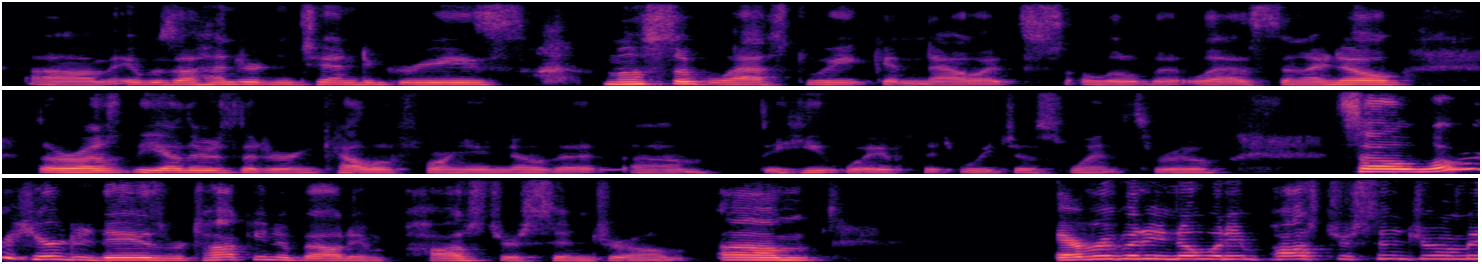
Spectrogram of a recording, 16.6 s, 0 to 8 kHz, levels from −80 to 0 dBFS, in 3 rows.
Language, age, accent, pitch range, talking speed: English, 50-69, American, 175-235 Hz, 200 wpm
